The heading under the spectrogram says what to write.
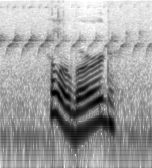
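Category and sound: bird, birds singing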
